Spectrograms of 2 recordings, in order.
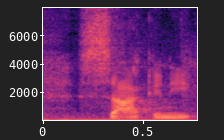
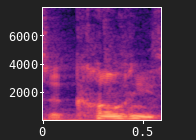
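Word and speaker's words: Saucony: noise previously with his saky collaboration so much that I actually had to learn to pronounce this brand correctly for years growing up I was calling these joints sonone or whatever so with all of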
